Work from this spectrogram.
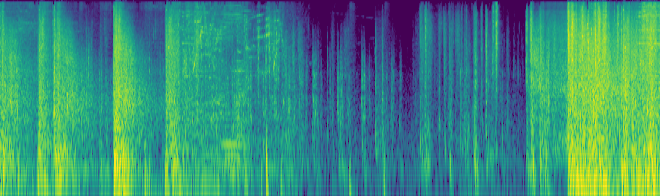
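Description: Shotgun and rapid weapon fire in Fortnite come in loud bursts, with mechanical clatter and quieter stretches between the volleys.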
